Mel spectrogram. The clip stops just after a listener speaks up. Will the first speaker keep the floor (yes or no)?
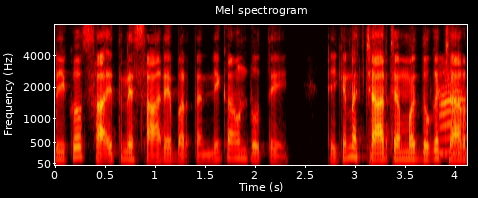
no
